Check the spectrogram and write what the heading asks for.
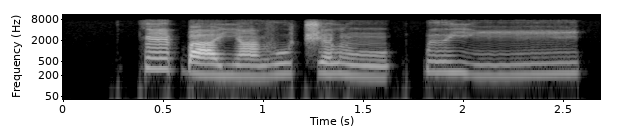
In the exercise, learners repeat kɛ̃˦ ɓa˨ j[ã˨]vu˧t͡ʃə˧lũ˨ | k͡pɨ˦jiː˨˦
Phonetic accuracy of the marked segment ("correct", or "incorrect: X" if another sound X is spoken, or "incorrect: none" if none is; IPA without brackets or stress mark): correct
